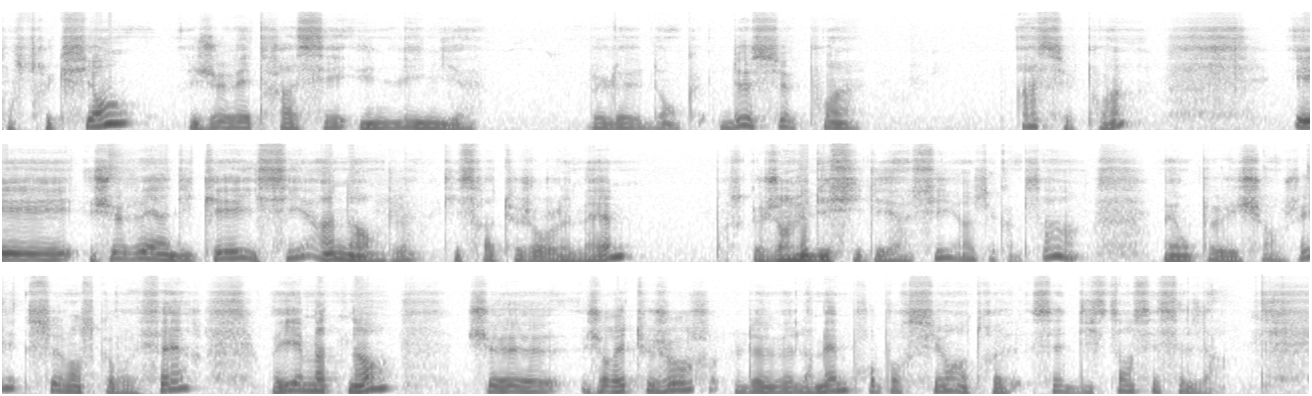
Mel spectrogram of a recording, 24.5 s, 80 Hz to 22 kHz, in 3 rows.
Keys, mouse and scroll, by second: 4.5-5.6 drag, 6.3 click, 7.0 middle click, 10.1 click, 11.1-14.0 drag, 14.4-15.6 drag, 15.3-16.6 typing, 18.9-22.3 drag, 22.5 click.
